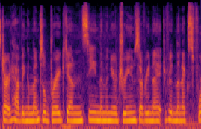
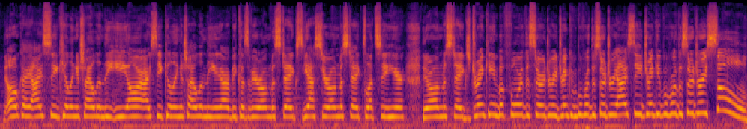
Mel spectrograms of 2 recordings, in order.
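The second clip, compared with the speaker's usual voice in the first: auctioneer voice; 4 semitones higher than usual. Pretend. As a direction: rattle it off like an auction. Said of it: "Did you just go full auctioneer voice?".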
